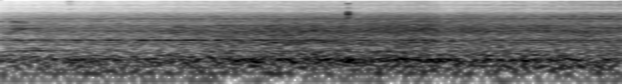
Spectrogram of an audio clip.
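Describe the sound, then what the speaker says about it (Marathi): A train bound for Mumbai pulling into a railway station, a steady low rumble of wheels and carriages with a faint tonal hum throughout, moderately loud and continuous. "आमची ट्रेन आलेली आहे."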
